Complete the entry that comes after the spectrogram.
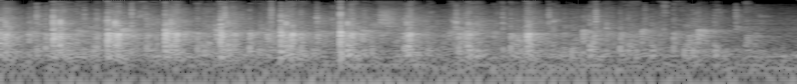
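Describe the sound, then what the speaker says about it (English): Audience applauding police department staff at a Sarasota city announcement, a sparse round of individual hand claps with uneven rhythm, moderately close and fairly faint, fading slightly toward the end. "can give them a round of applause in terms of their service to the community"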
